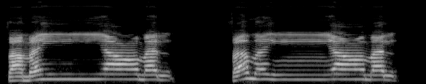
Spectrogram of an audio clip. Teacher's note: But because there is ya after noon sakin, so we have merged, we have entered noon into ya, which is mutaharrik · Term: gunna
